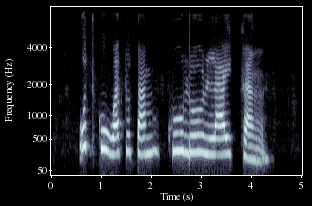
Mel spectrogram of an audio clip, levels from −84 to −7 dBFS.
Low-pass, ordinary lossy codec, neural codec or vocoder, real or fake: 7.2 kHz; Opus, 32 kbps; codec, 44.1 kHz, 2.6 kbps, SNAC; fake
